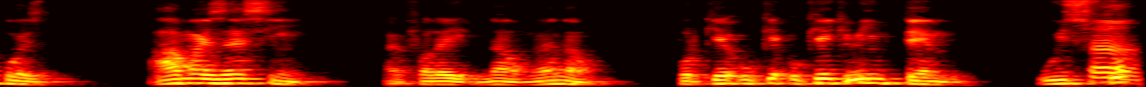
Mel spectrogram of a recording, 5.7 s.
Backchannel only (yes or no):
yes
